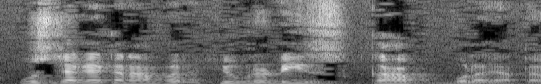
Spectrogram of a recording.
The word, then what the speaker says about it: Hebrides: कहां पर, among the फॉरदेस्ट जो नेक्स्ट वर्ड है HEBRIDES, लिखा हीब्राइड्स है, लेकिन इसका जो सही प्रोनाउंसिएशन है वो है हिब्रिडीज, हिब्रिडीज।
